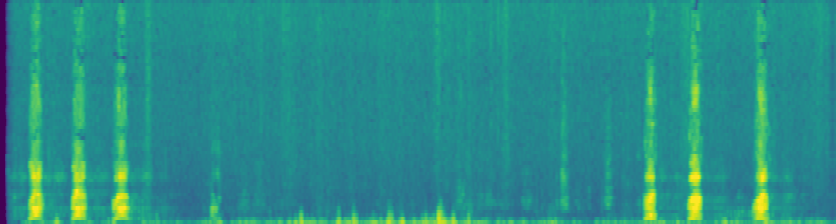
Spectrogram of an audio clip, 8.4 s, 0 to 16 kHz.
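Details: Sake, an 8-month-old Shiba Inu, barking on first meeting cows in the Pyrenees; three sharp barks open the clip and three more close it, with low rumbling and shuffling sounds between.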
